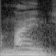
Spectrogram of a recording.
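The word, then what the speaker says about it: nine: এন এর জন্য ন, আয়ের জন্য হচ্ছে সরেয়া আর হিসি, আই, আর এন এর জন্য ন, নাইন। শেষের ইটা অনুচ্চারিত থাকতেছে, নাইন মানে নয়।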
